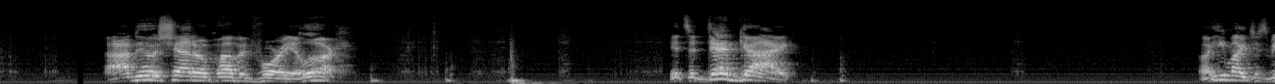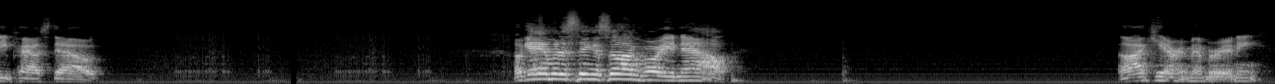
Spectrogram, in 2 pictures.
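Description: A man speaks loudly and theatrically into a microphone in short bursts.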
